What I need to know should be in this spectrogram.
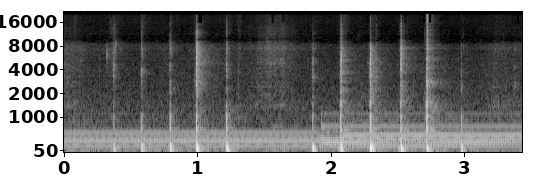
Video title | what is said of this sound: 🍞Let's make bread... AGAIN! ✨ - Updated Bread Making Journey | It's supposed to sound like lightly hollow.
